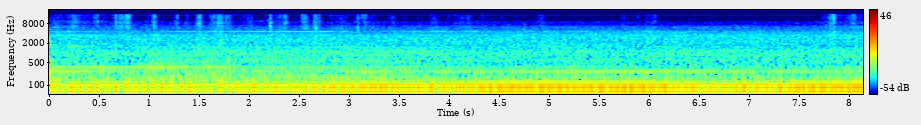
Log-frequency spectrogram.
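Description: A steady low mechanical hum from a nearby machine, with a few fainter steady tones above it. Faint light ticks of twine being handled come early on.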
